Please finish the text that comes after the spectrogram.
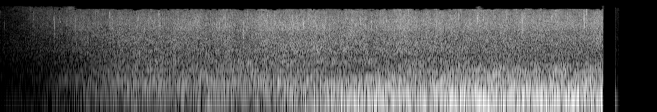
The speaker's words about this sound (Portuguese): Em uma noite daquelas com trovões e tempestades,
